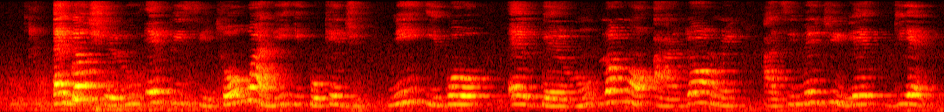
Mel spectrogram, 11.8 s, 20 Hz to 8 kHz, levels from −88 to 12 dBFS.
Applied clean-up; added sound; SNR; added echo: none; Thunder / Rain; 19 dB; reverberation time 0.7 s.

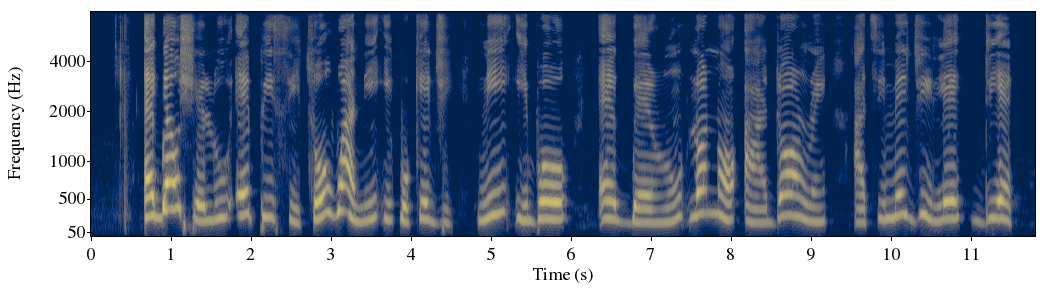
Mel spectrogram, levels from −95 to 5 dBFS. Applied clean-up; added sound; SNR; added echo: none; none; none; none.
